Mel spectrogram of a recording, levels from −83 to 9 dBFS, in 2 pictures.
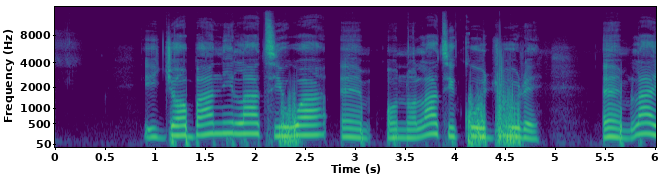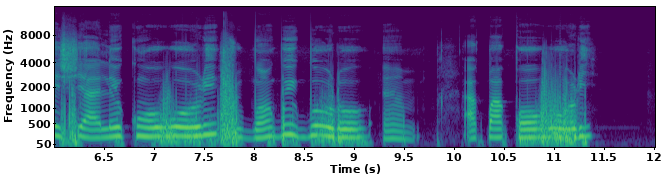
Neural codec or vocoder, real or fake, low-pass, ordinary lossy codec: none; real; 14.4 kHz; none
